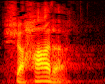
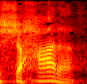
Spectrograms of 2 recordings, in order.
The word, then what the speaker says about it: Shahada: They have to recite the Shahada. Did I say it right? Do you guys know this? I did? Oh, good. And this is what that is, the Shahada.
